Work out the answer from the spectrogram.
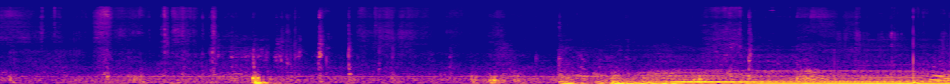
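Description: A few clicks and knocks inside a car, one louder knock about two and a half seconds in; then, near six seconds in, the car's engine cranks and starts and settles into a steady idle.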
